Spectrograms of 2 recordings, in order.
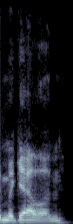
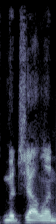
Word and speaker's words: Magellan: In in Europe and abroad, it's usually Muelan. Uh and uh but the the pronunciation is Mellin Jets.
